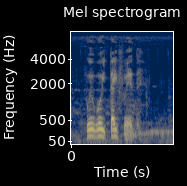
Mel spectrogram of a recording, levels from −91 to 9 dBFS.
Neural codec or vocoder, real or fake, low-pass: none; real; 7.2 kHz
